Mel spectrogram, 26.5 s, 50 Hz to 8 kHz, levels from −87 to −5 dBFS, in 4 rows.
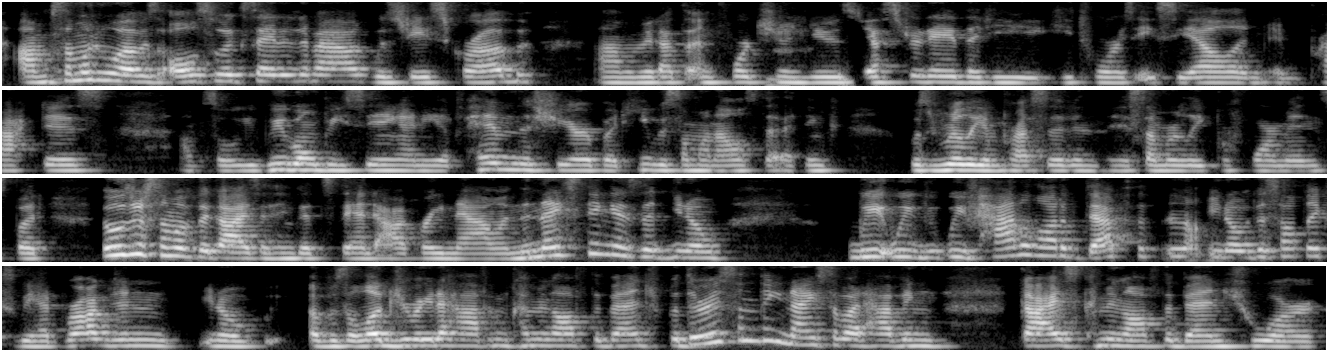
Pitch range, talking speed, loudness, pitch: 185-220 Hz, 270 wpm, -22 LUFS, 200 Hz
